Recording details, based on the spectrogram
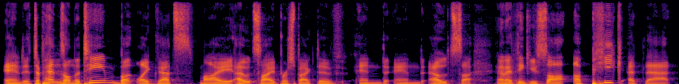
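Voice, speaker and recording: A man's voice: fairly high pitch, moderate pace, no echo. Chatty man with a dry voice. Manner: rambling and conversational, many fillers and restarts. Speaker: host of a hockey draft livestream. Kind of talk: casual livestream commentary answering chat.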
